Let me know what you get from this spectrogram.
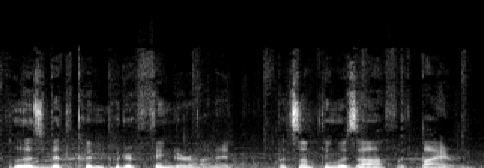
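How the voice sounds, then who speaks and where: A man narrates an audio drama in a scripted storytelling style, his mid-pitched voice set against prominent music. It is measured prose reading. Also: sing-song. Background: loud music.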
